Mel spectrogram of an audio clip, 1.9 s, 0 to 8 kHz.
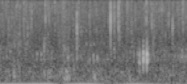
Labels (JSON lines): {"label": "biophony, damselfish", "recorder": "SoundTrap 500"}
